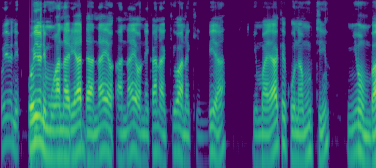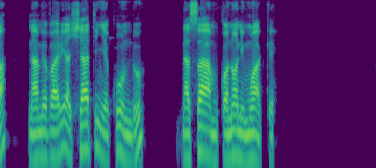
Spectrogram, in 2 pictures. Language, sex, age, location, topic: Swahili, male, 18-24, Kisii, education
